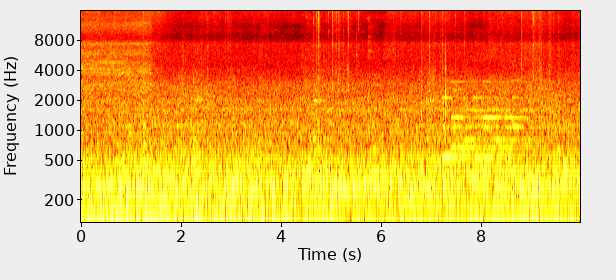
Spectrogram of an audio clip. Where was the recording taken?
on a subway train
